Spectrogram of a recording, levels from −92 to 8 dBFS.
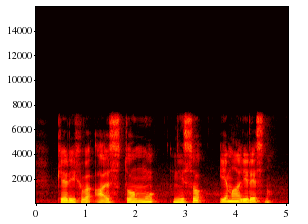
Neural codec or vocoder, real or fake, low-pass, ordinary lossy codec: none; real; 7.2 kHz; MP3, 96 kbps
